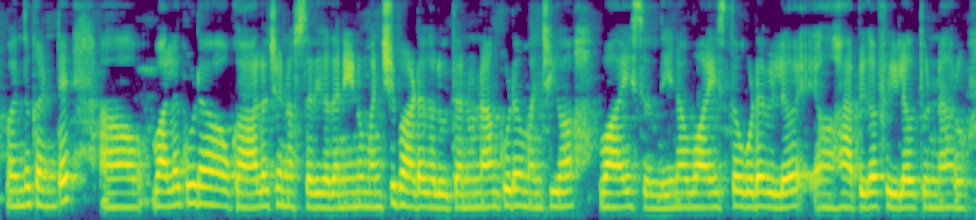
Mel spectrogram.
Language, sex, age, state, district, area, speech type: Telugu, female, 30-45, Telangana, Ranga Reddy, urban, spontaneous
